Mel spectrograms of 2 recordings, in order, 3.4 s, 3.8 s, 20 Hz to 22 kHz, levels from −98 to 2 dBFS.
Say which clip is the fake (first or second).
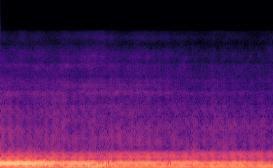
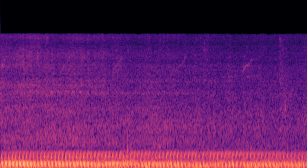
first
